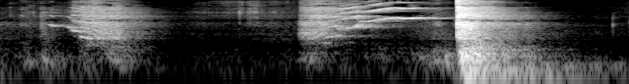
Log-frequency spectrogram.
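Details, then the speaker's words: Car door closing on the old door bushings, before replacement: one heavy, hollow, dull thud rather than a crisp latch; owner judges it not good, worn bushings suspected, not confirmed. "yeah let me get the better better audio settings sounds kind of dull"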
